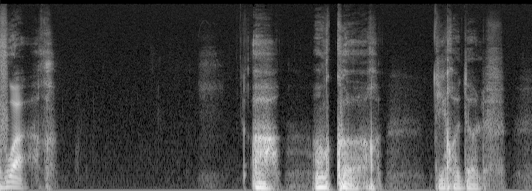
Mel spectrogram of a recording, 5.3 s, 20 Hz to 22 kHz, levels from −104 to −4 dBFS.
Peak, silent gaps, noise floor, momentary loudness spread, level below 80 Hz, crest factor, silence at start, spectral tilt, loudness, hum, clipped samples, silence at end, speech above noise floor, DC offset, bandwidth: 0 dBFS; none; -66 dBFS; 21 LU; -34 dBFS; 20 dB; 0 s; -7.5 dB/octave; -20 LUFS; none; under 0.1%; 0.3 s; 47 dB; 0.3%; 15 kHz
